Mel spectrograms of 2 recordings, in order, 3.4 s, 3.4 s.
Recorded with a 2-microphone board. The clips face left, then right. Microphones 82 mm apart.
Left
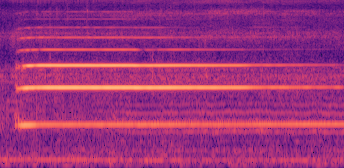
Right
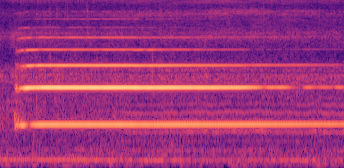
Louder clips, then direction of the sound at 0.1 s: Right 4 dB; 60° right (ahead or behind).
